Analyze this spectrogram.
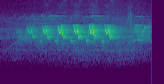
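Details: A Kentucky Warbler sings six quick, rolling two-note "teacher"-like phrases, about three a second, holding an even, flat pitch and loudness throughout rather than building up as an Ovenbird's does.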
